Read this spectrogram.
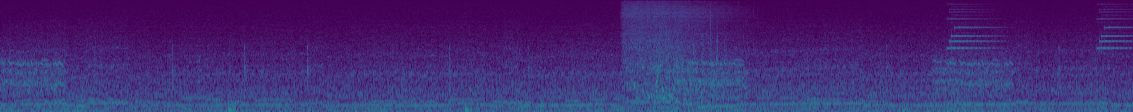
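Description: A small kart engine hums and changes pitch as it speeds along.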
